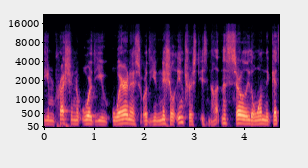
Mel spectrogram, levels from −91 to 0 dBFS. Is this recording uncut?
yes; 0 cuts

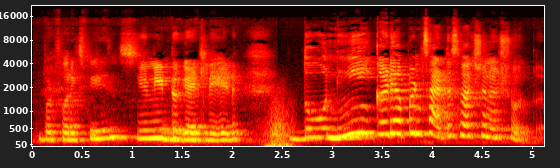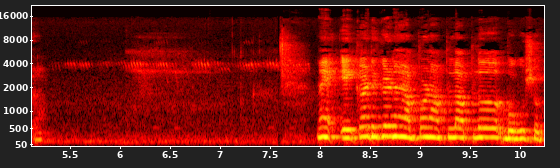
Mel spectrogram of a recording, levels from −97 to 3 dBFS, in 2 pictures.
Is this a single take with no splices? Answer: no; 2 cuts; at 2.3 s, 7.6 s

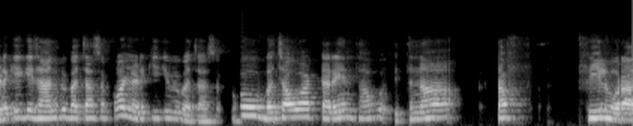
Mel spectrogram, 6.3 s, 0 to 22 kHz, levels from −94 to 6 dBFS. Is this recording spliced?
yes; 1 cut; at 2.4 s

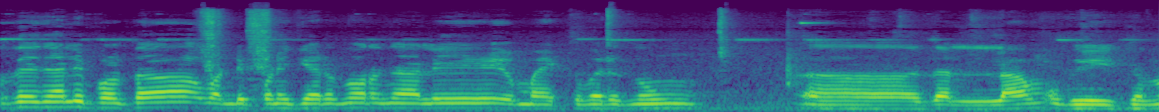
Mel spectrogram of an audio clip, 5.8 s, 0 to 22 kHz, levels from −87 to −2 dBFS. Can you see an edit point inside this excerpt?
no; 0 cuts

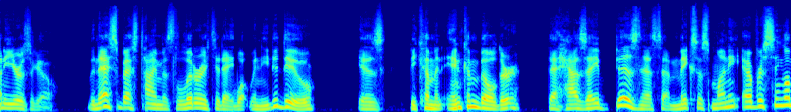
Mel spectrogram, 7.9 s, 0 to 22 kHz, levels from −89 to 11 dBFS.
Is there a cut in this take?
yes; 1 cut; at 2.4 s

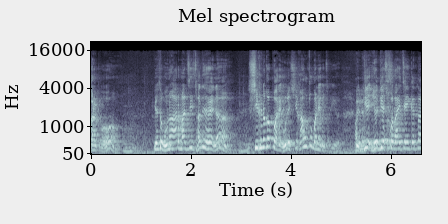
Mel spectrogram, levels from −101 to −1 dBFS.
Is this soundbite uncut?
yes; 0 cuts

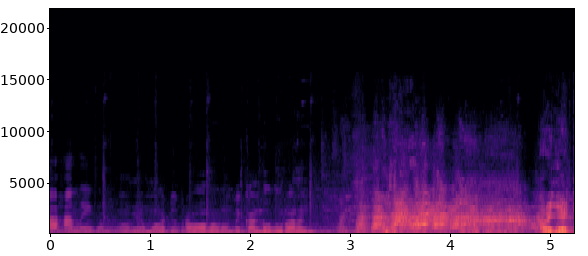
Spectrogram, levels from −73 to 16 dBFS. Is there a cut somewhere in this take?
no; 0 cuts

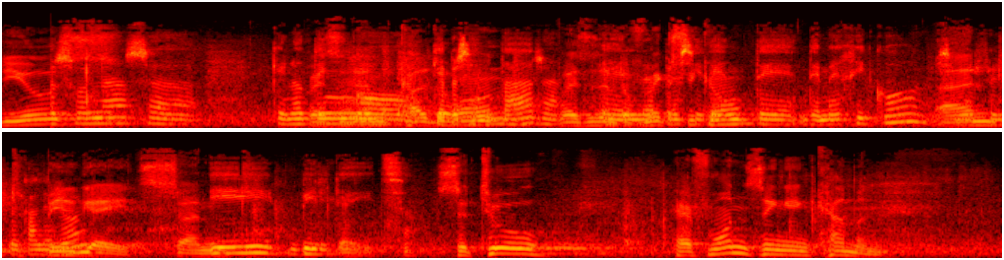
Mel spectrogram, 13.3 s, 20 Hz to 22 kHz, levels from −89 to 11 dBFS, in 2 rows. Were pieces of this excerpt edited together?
no; 0 cuts

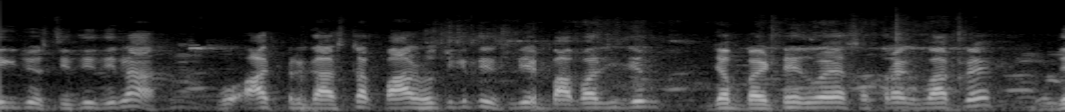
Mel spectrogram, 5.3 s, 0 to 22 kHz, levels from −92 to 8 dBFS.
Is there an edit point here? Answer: no; 0 cuts

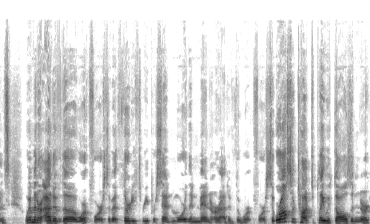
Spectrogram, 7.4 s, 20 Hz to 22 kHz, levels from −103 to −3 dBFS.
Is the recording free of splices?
no; 1 cut; at 5.5 s

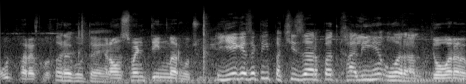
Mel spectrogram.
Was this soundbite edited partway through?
no; 0 cuts

